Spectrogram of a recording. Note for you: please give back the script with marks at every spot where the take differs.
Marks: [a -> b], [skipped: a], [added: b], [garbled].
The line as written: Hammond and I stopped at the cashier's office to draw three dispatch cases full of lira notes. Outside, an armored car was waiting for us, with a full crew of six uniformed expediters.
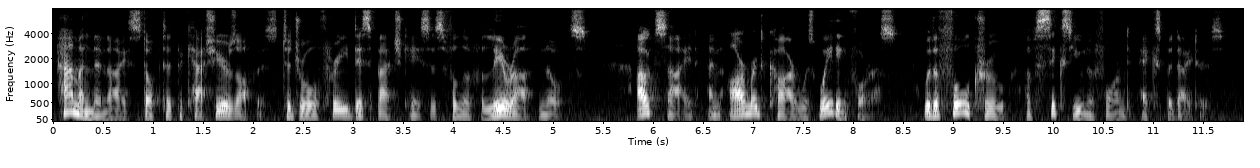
Hammond and I stopped at the cashier's office to draw three dispatch cases full of lira notes. Outside, an armored car was waiting for us, with a full crew of six uniformed expediters.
